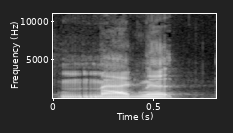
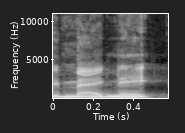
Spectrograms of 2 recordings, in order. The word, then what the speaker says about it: magnate: Today it's magnet. Oil magnet? – I've heard it pronounced magnet. – Okay. – You would argue it should be magnate? – Yes, sir.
